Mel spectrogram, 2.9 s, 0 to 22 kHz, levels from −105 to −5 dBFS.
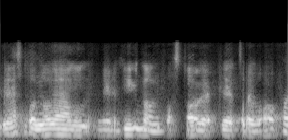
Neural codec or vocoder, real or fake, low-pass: codec, 16 kHz, 1 kbps, FreqCodec, smaller model; fake; 7.2 kHz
